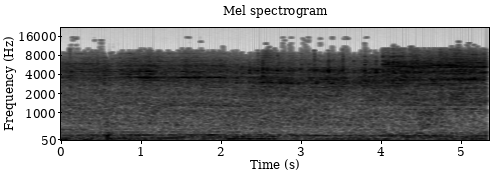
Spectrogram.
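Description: Steady city street traffic noise with a low engine hum.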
